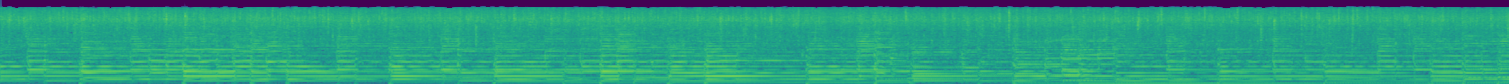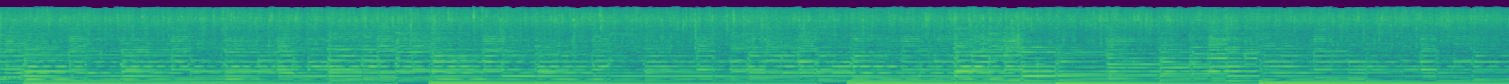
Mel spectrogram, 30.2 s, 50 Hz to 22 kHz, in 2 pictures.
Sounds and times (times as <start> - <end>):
Music: 0.0 - 30.1
Rain on surface: 0.0 - 30.1.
